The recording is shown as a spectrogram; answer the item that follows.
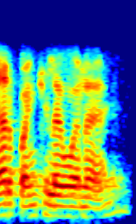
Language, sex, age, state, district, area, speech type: Hindi, male, 18-30, Uttar Pradesh, Azamgarh, rural, conversation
